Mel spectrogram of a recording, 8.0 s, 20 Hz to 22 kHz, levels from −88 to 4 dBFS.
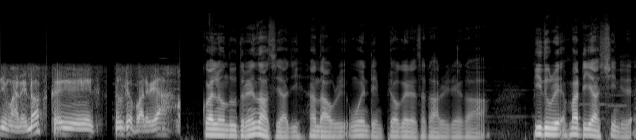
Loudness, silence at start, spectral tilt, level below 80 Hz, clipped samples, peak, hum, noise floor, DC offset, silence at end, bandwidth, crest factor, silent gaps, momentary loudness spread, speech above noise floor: -25 LUFS; 0 s; -8 dB/octave; -52 dBFS; under 0.1%; -8 dBFS; none; -57 dBFS; under 0.1%; 0 s; 11 kHz; 16 dB; none; 12 LU; 32 dB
